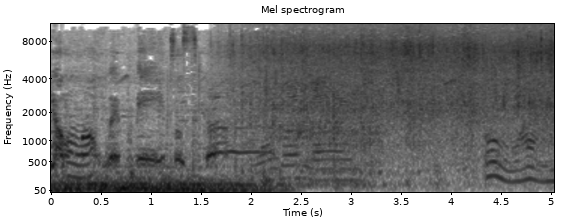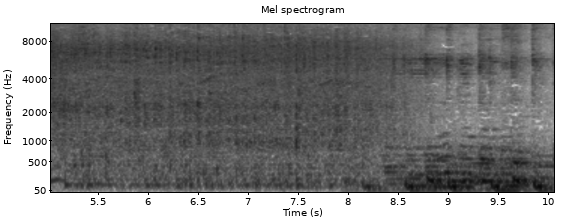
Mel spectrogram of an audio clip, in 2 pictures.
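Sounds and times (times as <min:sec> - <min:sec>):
water pouring: 0:01.6 - 0:09.1
music with strong bass beat: 0:08.3 - 0:10.0.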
